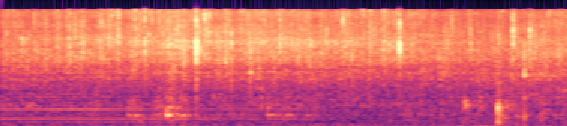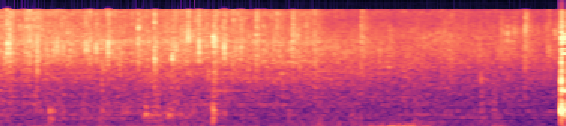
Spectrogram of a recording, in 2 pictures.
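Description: Sliced zucchini frying in oil in two skillets: a steady sizzle with scattered small pops and crackles.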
